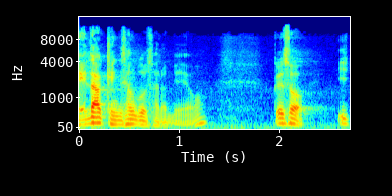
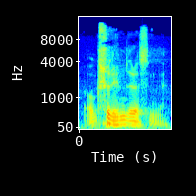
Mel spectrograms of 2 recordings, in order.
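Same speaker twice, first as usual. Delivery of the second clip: 억수로 힘들었습니다 dropped low, soft and fast; quick quiet Gyeongsang aside; muttered Gyeongsang dialect; 5 semitones lower, 8 dB quieter, much faster than usual. Pretend. Preacher repeats Solomon's line, soft fast Gyeongsang mutter. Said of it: "뭐 이런 이야기 할 것 같아요".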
